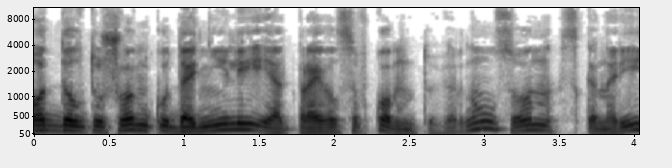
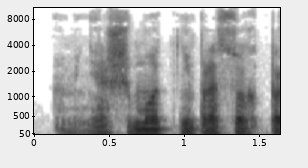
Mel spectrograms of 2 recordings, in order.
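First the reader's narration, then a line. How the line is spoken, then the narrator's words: Hoarse rasp. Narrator (Russian): прохрипела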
